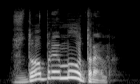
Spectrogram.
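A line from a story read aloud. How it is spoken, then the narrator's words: Cheerful. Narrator (Russian): бодро произнесла она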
